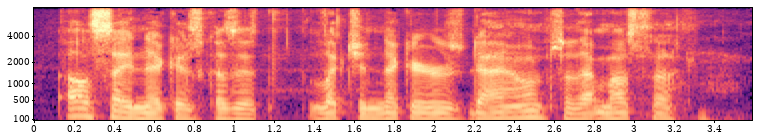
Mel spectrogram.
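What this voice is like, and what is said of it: Put-on accent. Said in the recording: “with your little accent there”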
